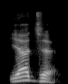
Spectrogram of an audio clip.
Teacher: হরুফে কলকলা পাঁচটি অক্ষরের মধ্যে থেকে এখানে জিম এসছে, আর জিমের উপরে সাকিন এসছে, তো একটু ঝাটকার সঙ্গে কলকলা করে পড়তে হবে।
